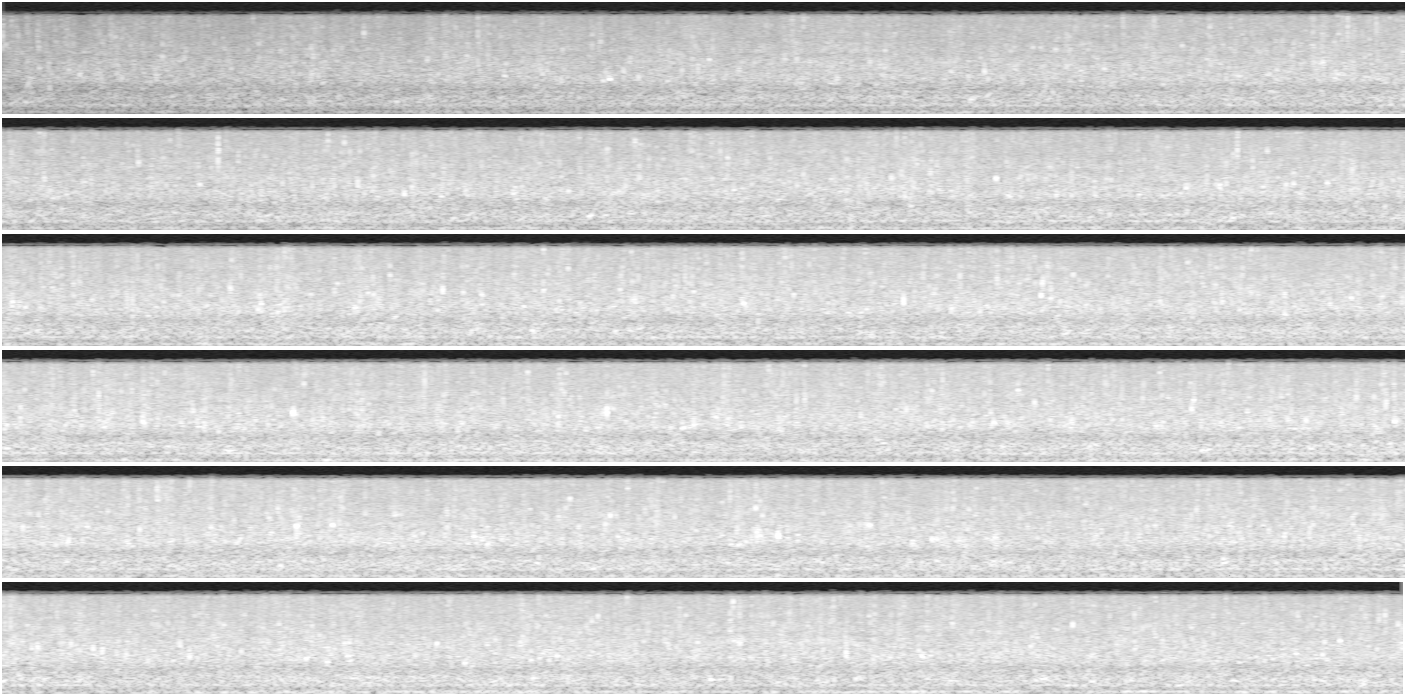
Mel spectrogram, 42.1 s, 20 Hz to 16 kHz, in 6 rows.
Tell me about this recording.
Recorded with a pair of DPA 4060s and a Marantz PMD661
